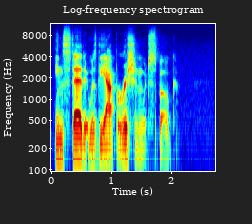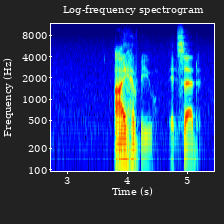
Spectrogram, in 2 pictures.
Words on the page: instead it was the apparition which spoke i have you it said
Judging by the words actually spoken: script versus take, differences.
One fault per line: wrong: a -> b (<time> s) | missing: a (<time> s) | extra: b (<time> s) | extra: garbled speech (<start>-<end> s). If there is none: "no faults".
no faults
